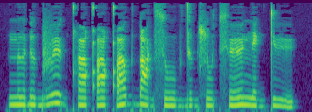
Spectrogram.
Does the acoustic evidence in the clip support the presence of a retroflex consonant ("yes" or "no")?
no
